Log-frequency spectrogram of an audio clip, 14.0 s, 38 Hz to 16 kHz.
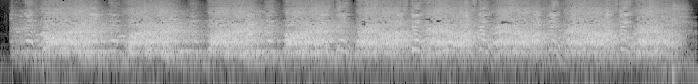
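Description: A large crowd of roughly a thousand people, around 25 years old, roars in loud, rhythmic unison, with surging bursts of shouting that repeat roughly every second and a half, steady and full throughout without pause.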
